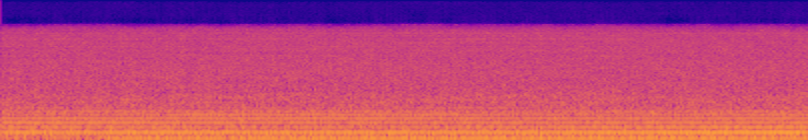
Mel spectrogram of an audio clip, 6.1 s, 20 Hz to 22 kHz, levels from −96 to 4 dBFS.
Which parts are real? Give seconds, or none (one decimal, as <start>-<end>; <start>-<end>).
none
